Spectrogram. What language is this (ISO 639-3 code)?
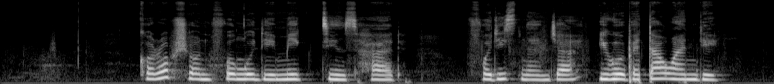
pcm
